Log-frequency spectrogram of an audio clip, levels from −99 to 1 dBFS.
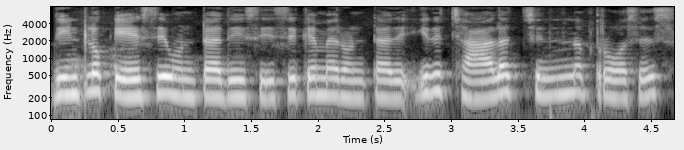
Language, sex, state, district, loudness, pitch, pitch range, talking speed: Telugu, female, Andhra Pradesh, Srikakulam, -15 LUFS, 220 Hz, 205-240 Hz, 155 wpm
